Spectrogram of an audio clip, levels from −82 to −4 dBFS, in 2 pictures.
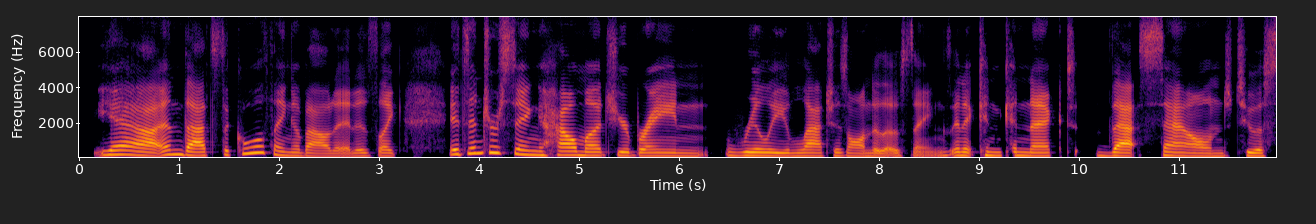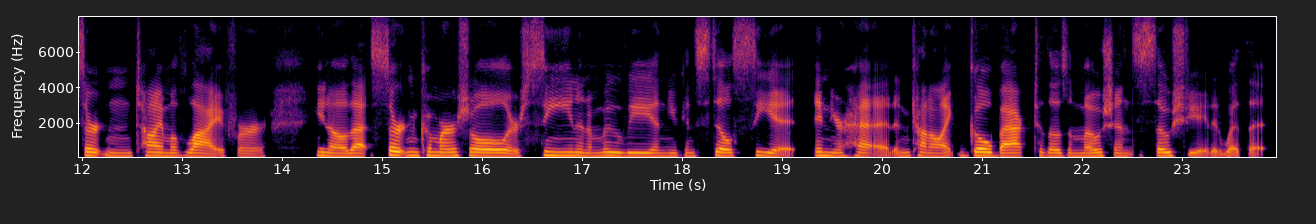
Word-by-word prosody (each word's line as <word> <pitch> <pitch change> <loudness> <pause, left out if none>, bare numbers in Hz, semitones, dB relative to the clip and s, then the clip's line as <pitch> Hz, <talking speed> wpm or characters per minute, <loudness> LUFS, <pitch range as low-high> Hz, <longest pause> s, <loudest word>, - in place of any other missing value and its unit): Yeah, 225 -5 +4
and 250 +2 +1
that's 195 -3 +4
the 230 - -5
cool 320 +8 +1
thing 220 - -5
about 160 -4 -2
it - - -4
is 170 +1 -6
like, 170 -1 -4 0.5
it's 260 +2 0
interesting 315 -7 0
how 215 0 +3
much 195 -1 -1
your 190 -1 0
brain 175 -3 -3 0.2
really 185 -2 0
latches 170 +1 -2
onto 160 0 -2
those - - -3
things 195 +3 -9
and 195 0 -1
it 190 - -2
can 190 -3 -4
connect 180 -3 -2 0.2
that 180 -1 +4
sound 165 -4 -2
to 180 -3 -1
a 165 - 0
certain 170 -2 -1
time 180 -2 +1
of 165 +2 -5
life 165 -2 +3
or, 150 -1 -6 0.5
you 190 - 0
know, 160 -3 +2
that 165 +4 +3
certain 200 -2 +3
commercial 185 -2 +3
or 160 0 -2
scene 190 +1 -1
in 180 -2 -1
a 165 - -4
movie 170 -1 +1
and 165 0 -6
you 165 - -6
can 170 0 -9
still 180 0 +1
see 180 +1 -3
it 165 - -1 0.2
in 195 -1 +1
your 170 -1 -2
head 175 -2 -1
and 175 +1 -6
kinda, 180 -4 0
like, 160 - +1
go 190 0 +6
back 170 0 +4
to 185 - -8
those 170 -1 -1
emotions 165 +2 -3
associated 195 - -2
with - - -3
it. - - -5
180 Hz, 160 wpm, -24 LUFS, 170-195 Hz, 0.5 s, go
